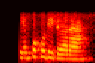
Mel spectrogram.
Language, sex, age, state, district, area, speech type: Tamil, female, 18-30, Tamil Nadu, Vellore, urban, conversation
